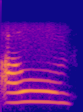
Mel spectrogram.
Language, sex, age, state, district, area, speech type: Odia, female, 45-60, Odisha, Nabarangpur, rural, conversation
